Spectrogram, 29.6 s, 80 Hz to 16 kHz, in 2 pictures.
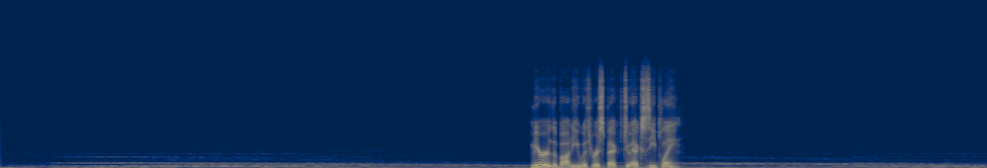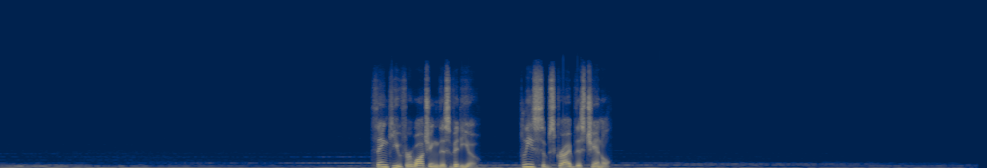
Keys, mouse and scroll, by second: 0.9 KP_1, 3.8 middle click, 4.4-5.5 middle drag, 12.4 middle click, 15.1 middle click, 20.2 click, 20.7-21.1 scroll up 2, 21.1-21.6 scroll down 2, 21.6 middle click, 22.4-22.8 scroll up 2, 22.8 middle click.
